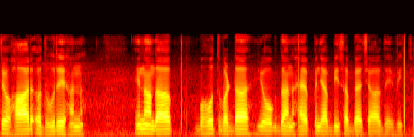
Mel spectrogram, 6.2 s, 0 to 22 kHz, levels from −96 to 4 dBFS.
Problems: constant background noise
